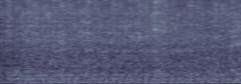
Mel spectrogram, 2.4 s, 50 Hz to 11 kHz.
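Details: Flathead V8. A low, smooth, even idle with a steady beat and no misses or knocks. Normal, healthy idle.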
